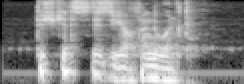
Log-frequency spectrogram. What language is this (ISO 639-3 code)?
kab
